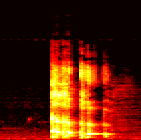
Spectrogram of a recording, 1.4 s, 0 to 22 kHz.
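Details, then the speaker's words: 8-month-old infant boy with a bad cough, family considering a doctor visit: a short run of about three harsh coughs. "yeah that's a bad cough oh okay let's go the doctor you want to go to the doctor friends okay let's go to the doctor it's a bad cough"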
